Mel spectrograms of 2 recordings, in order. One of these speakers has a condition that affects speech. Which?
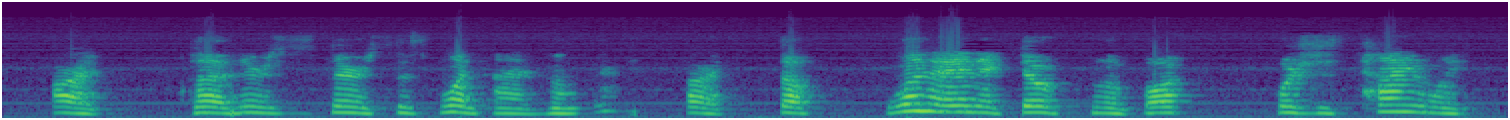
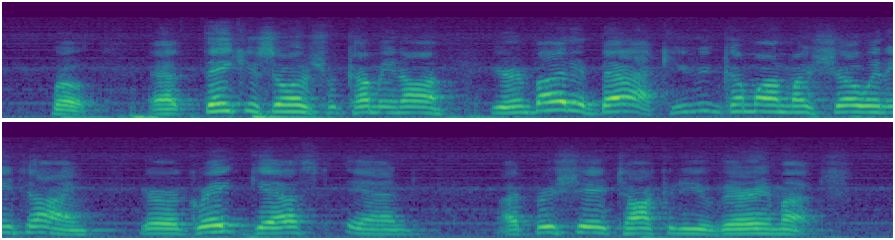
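The first: traumatic brain injury; motor vehicle accident, had tracheostomy; voice affected by brain damage and tracheostomy trauma, initially couldn't talk or swallow.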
